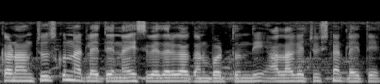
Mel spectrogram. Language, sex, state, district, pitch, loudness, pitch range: Telugu, male, Andhra Pradesh, Annamaya, 155 Hz, -17 LUFS, 145-165 Hz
